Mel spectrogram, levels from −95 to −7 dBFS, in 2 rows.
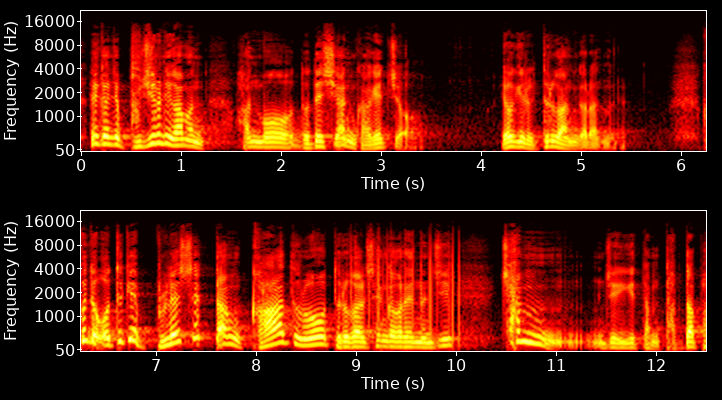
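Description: From 8.95 to 10.04 s, a train of clicks: twenty-odd irregular ticks, 17.6 per second, likely interference, showing as waveform spikes and vertical spectrogram lines.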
